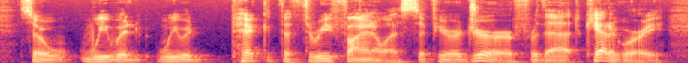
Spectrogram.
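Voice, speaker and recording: An American accent with ordinary pitch variation. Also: man, very clean recording, silent background. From Buffalo area, western New York. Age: young. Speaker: editorial cartoonist. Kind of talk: interview conversation.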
